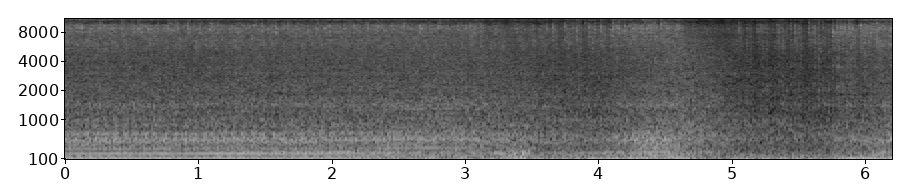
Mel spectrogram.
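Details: New Powerhaus 2110cc air-cooled VW flat-four, upgraded heads, dual 44 carburetors, on dyno after valve adjustment, warmed up: deep even rumble, steady firing, no ticking or knocking as it pulls; normal running under load.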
